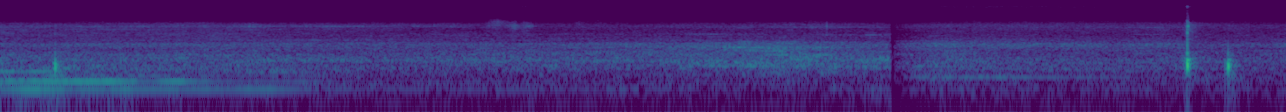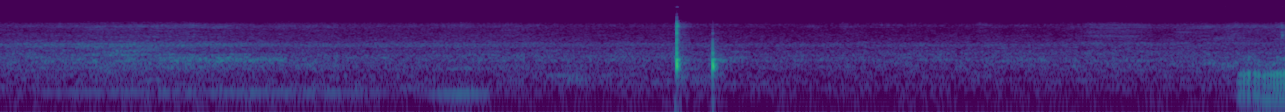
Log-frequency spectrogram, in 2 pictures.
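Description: Keypresses on a handheld OBD-II scan tool: a short, sharp click at the start, then two quick pairs of clicks a few seconds apart as its menus are stepped through, over a faint hiss.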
